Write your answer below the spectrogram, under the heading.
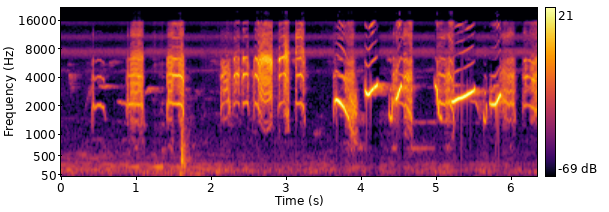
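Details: Young wild forest sirtu as a lure sound: a busy series of sharp chirps, squeaky notes and clear upslurred whistles, delivered in quick irregular bursts.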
